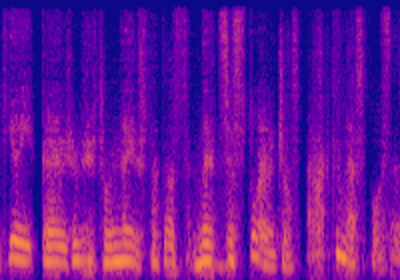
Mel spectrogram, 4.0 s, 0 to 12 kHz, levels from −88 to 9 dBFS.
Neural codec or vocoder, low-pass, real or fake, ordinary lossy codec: codec, 44.1 kHz, 0.9 kbps, DAC; 10.8 kHz; fake; AAC, 48 kbps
